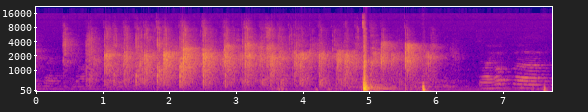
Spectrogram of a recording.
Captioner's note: applause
